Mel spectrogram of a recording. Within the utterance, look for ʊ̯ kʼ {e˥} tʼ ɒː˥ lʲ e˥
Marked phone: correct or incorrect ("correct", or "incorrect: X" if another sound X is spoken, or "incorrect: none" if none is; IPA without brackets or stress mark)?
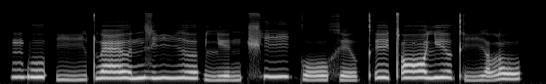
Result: correct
